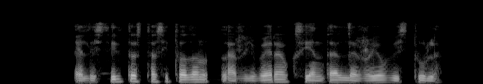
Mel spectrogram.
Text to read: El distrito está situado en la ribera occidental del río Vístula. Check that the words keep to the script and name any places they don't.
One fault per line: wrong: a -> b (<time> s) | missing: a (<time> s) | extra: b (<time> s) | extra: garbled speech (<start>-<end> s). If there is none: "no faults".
no faults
